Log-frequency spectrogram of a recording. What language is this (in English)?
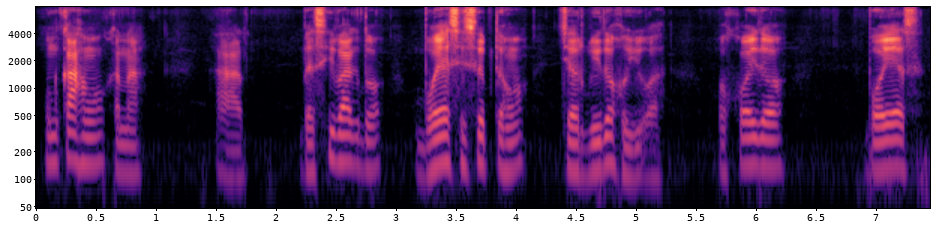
Santali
